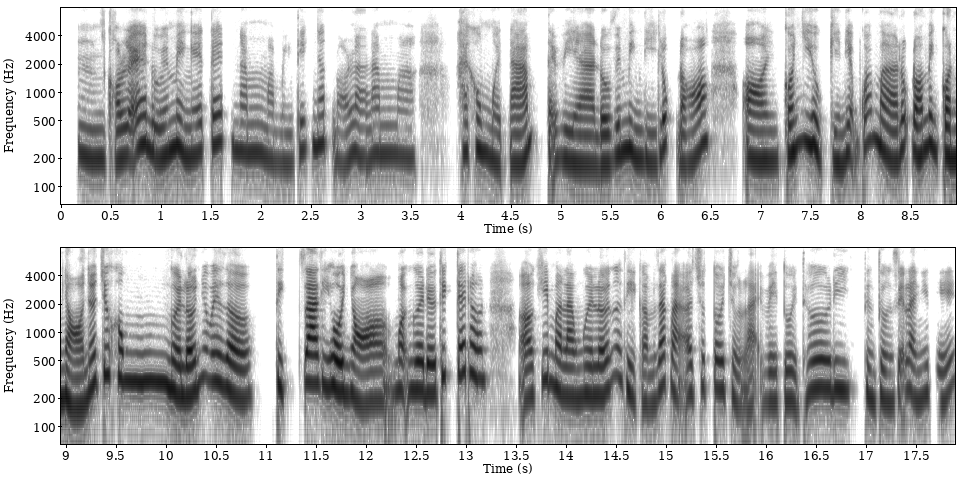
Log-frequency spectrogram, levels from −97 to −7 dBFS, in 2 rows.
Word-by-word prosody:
Ừm, 205 -3 -4
có 195 - -4
lẽ 240 +7 +1
đối 235 -5 0
với 220 - 0
mình 250 -4 +3
cái 225 +2 -2
Tết 285 +2 -4
năm 230 -2 -3
mà 200 - -8
mình 185 -1 -12
thích 245 +6 -9
nhất 280 +2 -1
đó 185 0 -12
là 220 -2 -6
năm, 225 +1 -6
a, 210 -1 -10 0.4
2018. 220 - -3
Tại - - -7
vì, 195 -1 -3
à, 175 -1 -2
đối 175 +1 0
với 220 +4 -2
mình 235 -5 +2
thì 185 -2 -5
lúc 265 0 -2
đó, 195 +11 -2 0.3
ờ, 200 -2 0 0.2
có 225 - +2
nhiều 280 -1 +4
kỷ 185 - -4
niệm 215 +4 -4
quá, 285 +3 -5
mà 235 -11 +2
lúc 260 - -2
đó 220 -2 +5
mình 260 0 +2
còn 220 -3 +4
nhỏ 165 -6 +3
nhớ 275 +5 +2
chứ 360 - +3
không 325 -3 +2 0.4
người 230 -3 +6
lớn 215 +3 +6
như 330 +2 -6
bây 300 -1 +2
giờ. 215 -5 +4 0.2
Tịch 265 -4 -1 0.2
ra 290 -1 +9
thì 270 -2 0
hồi 250 -3 +8
nhỏ 190 -2 +1
mọi 245 -1 -1
người 245 0 +4
đều 230 -1 +4
thích 345 +6 -4
Tết 360 +2 +2
hơn, 330 -3 +2 0.3
ờ, 205 +2 -1
khi 315 - -3
mà 260 -5 +2
làm 210 -1 0
người 220 0 0
lớn, 220 +4 +1
ơ, 340 - -6
thì 230 -3 -1
cảm 180 0 -8
giác 265 +4 -1
là 240 - 0
"À, 225 +1 -5
cho 265 +4 -10
tôi 250 -1 0
trở 200 -7 -8
lại - - -10
về 185 0 -6
tuổi 190 -1 -5
thơ 255 +6 0
đi", 245 -1 -1
thường 215 -5 -5
thường 190 -2 -5
sẽ - - -9
là 240 -3 -3
như 205 +2 -6
thế. 205 +8 -7
225 Hz, 280 wpm, -24 LUFS, 200-260 Hz, 0.4 s, ra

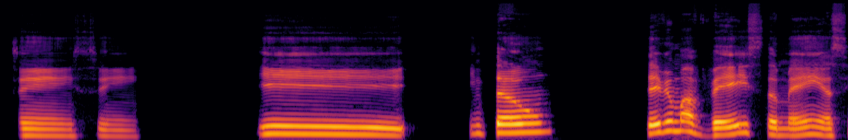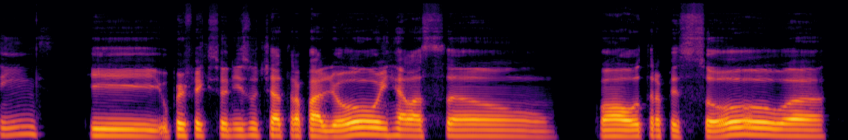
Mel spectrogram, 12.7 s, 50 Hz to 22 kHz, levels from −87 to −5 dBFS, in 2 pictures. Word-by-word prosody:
Sim, 145 -2 -4
sim. 135 -3 -16 0.9
E, 175 -4 +1 0.5
então, 205 +4 +3 0.7
teve 210 +5 +4
uma 245 -2 +1
vez 175 +5 +1
também, 160 +1 -1
assim, 155 +4 -9
q - - -35 0.3
que 140 -2 -2
o - - -7
perfeccionismo 145 0 -3
te 145 0 -2
atrapalhou 140 +3 +2
em 155 - -3
relação 135 -3 -3 0.3
com - - -5
a 135 0 +4
outra 135 +1 0
pessoa, 140 +1 +1
150 Hz, 100 wpm, -22 LUFS, 135-170 Hz, 0.9 s, teve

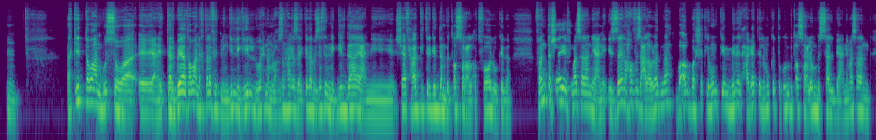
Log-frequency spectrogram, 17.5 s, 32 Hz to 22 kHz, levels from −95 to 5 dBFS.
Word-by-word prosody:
إمم. 105 -2 -11 1.0
أكيد 195 0 +1
طبعًا 175 -5 +3
بُص، 155 +2 +6
هو 110 -3 +3
آآ - - +1 0.2
يعني 105 0 +2
التربية 115 +8 +6
طبعًا 150 -2 +1
اختلفت 130 0 -2
من 105 -1 -5
جيل 135 +6 -3
لجيل، 125 0 -2
واحنا 125 +3 -4
ملاحظين 110 +3 -5
حاجة 130 0 -2
زي 110 -4 -3
كده، 130 +5 -1
بالذات 125 +3 -3
إن 125 -5 -2
الجيل 125 +4 -1
ده 130 +1 +2
يعني 100 -2 -3
شايف 135 0 +1
حاجات 125 +1 0
كتير 130 +2 -3
جدًا 130 -2 +1
بتأثّر 110 +4 0
على 100 - 0
الأطفال 120 +3 -2
وكده. 100 -1 -7 0.4
فأنت 205 +2 0
شايف 175 0 +3
مثلًا 145 -3 +2
يعني 110 0 0
إزاي 115 +11 +3
نحافظ 165 -2 -1
على 110 +1 +1
أولادنا 150 +7 -3
بأكبر 135 -3 0
شكل 135 +1 -6
ممكن 150 +1 -4
من 135 +3 -3
الحاجات 150 -1 -3
اللي 125 - -5
ممكن 140 +4 -7
تكون 130 +1 -8
بتأثّر 130 0 -1
عليهم 125 +2 -1
بالسلب؟ 110 -3 0
يعني 100 +1 -5
مثلًا 120 -2 -3
125 Hz, 180 wpm, -23 LUFS, 110-145 Hz, 1.0 s, بُص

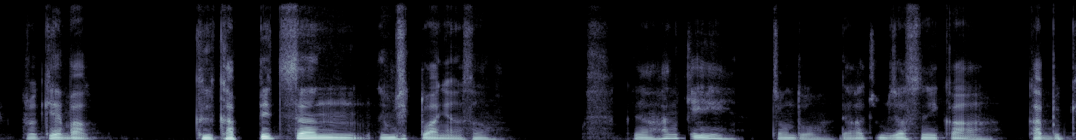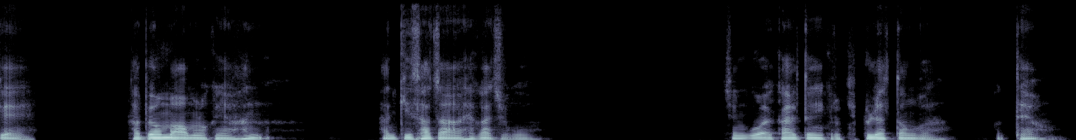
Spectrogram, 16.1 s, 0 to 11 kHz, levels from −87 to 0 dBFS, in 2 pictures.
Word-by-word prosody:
그렇게 120 -2 0
막 85 -3 -2 0.8
그 115 -2 +5
값비싼 120 -2 +5
음식도 110 -2 +1
아니어서 85 +4 -3 0.9
그냥 105 -2 -5
1 145 +1 -1
끼 125 -4 -1 0.2
정도 90 -4 -7
내가 90 0 -6
좀 95 +3 -5
늦었으니까 95 -4 -3 0.2
가볍게 95 -4 -3 0.7
가벼운 110 +2 +5
마음으로 95 -2 +3
그냥 95 +3 -2
한 115 -3 0 0.8
1 120 - -2
끼 115 0 0
사자 100 -7 +1
해 100 +4 -2
가지고 90 -1 -6 1.4
친구와의 120 -4 -1
갈등이 100 -1 +1
그렇게 95 0 -10
풀렸던 105 -4 +2
것 80 -2 -8 0.4
같아요. 75 -3 -7
100 Hz, 240 characters per minute, -24 LUFS, 90-115 Hz, 1.4 s, 그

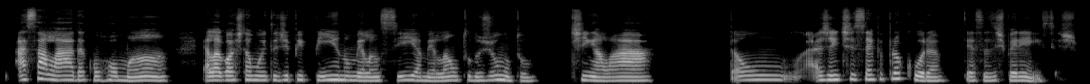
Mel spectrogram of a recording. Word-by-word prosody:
a 220 - +3
salada 205 -5 +4
com 195 -1 -4
romã, 185 -1 0 0.3
ela 195 +1 +5
gosta 200 +1 +1
muito 200 0 -1
de 205 +1 -2
pepino, 205 -1 0
melancia, 185 +2 -1
melão 175 +2 -1
tudo 190 -2 -4
junto, 180 -4 -2 0.3
tinha 185 -4 +1
lá. 175 +1 +4 0.7
Então 215 +1 -3
a - - -3
gente 220 +3 +1
sempre 225 +2 -1
procura 195 -9 0 0.2
ter - - -4
essas 180 -1 -4
experiências. 180 - -3
195 Hz, 125 wpm, -24 LUFS, 180-210 Hz, 0.7 s, ela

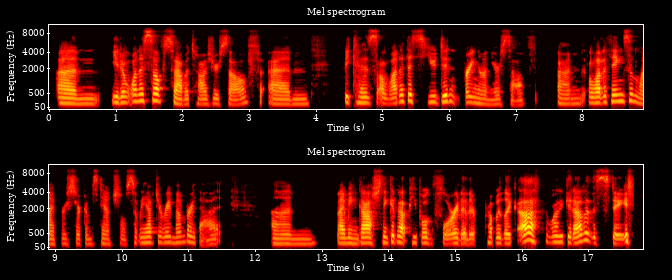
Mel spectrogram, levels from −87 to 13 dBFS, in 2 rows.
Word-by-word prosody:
um, 155 -3 +2 0.2
you 190 -1 0
don't 185 0 -1
wanna 225 +1 +2
self-sabotage 145 - +1
yourself, 145 +3 -4 0.2
and 145 0 -3 0.5
because 175 -2 -3
a 170 - 0
lot 165 +4 -1
of 215 - 0
this 225 -3 -2
you 200 0 -3
didn't 210 +1 -1
bring 185 -3 +1
on 145 -3 -6
yourself. 140 -1 -9 0.5
Um, 155 -1 -6
a 180 - -2
lot 180 +2 +5
of 195 - -3
things 220 +1 0
in 235 -3 -2
life 145 -5 -3
are 155 - -11
circumstantial, 145 0 -9
so 135 +7 -5
we 175 +1 -8
have 185 0 -2
to 185 - -8
remember 185 +1 -3
that. - - -8 0.8
Um, 150 0 -7 0.3
I 165 -1 +4
mean, 160 -2 -5
gosh, 175 0 +6
think 185 +1 -4
about 185 -2 +3
people 175 -1 -4
in - - -21
Florida, 170 +1 +1
they're - - -4
probably 170 -1 -3
like, 160 0 0
"Ugh, 245 -6 +11
I - - -13
want 195 +1 -2
to 200 - -3
get 185 -3 -3
out 215 +9 +7
of 255 - -1
the 175 - -7
state." 160 +4 +1
170 Hz, 180 wpm, -25 LUFS, 150-190 Hz, 0.8 s, Ugh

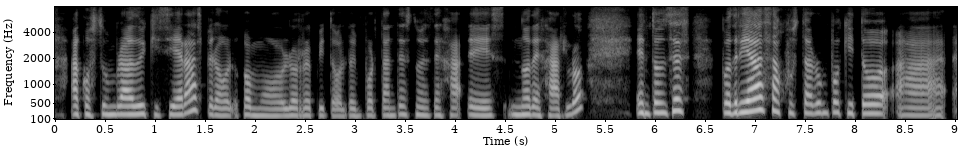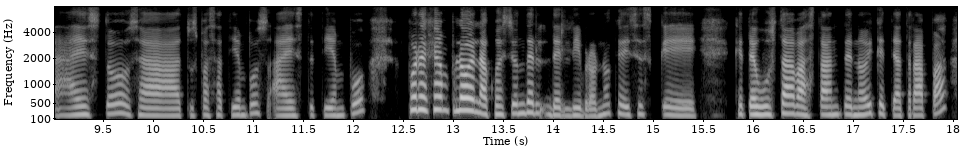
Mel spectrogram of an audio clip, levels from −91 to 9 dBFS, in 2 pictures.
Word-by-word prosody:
acostumbrado 215 0 +1
y 225 - -1
quisieras, 210 - -1
pero 190 -3 -4
l 180 - -12
como 180 -3 -4
lo 185 +1 -2
repito, 185 -1 -7
lo 175 +2 -9
importante 185 +3 -7
es 205 +1 -13
no 205 - -5
es 190 - -6
deja 190 0 -5
es 185 -2 -4
no 210 0 -1
dejarlo, 195 - -1 0.5
entonces 255 +4 +1 0.3
podrías 280 +6 +7
ajustar 245 -4 -1
un 250 0 -3
poquito 235 -2 0
a 190 0 -4
a 190 +3 -4
esto, 230 +3 -2
o 225 - -4
sea, 185 -2 +1
a - - -2
tus 180 0 -13
pasatiempos 200 +4 -6
a 185 0 -1
este 185 +1 -6
tiempo, 190 - -4 0.4
por 335 +1 +6
ejemplo, 320 -1 +7
en 305 - +7
la 225 -2 +6
cuestión 220 +3 -1
del 250 -4 0
del 195 -3 -2
libro, 175 -2 -2
¿no?, 220 +5 -4
que 230 - -5
dices 210 +1 -5
que 185 -3 -3 0.4
que 220 - -4
te 210 +1 +5
gusta 210 +3 +4
bastante, 210 0 +1
¿no?, 200 +1 +1
y 225 - 0
que 230 -2 -3
te 190 - -3
atrapa, 190 +6 0
205 Hz, 180 wpm, -24 LUFS, 185-235 Hz, 0.5 s, podrías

